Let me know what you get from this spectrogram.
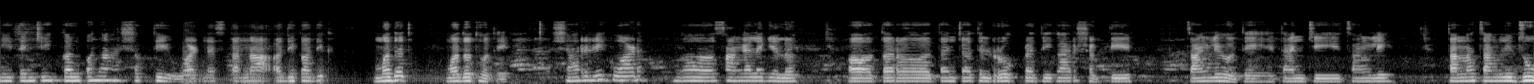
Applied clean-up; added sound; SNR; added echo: neural separator model SepFormer DNS4.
